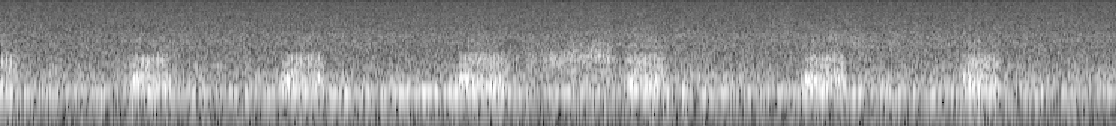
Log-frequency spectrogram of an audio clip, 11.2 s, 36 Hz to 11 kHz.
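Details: Snoring in a sleeping 12-week-old French Bulldog puppy: slow, regular low snoring breaths about every one and a half seconds.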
